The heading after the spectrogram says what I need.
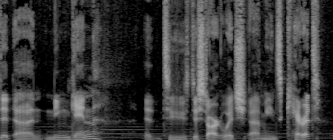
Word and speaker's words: Ningen: So it is Japanese, and it's Ningen.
